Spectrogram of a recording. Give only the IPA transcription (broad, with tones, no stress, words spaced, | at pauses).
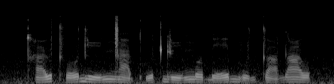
qʰɯː˩˥tʰo˩˥dyː˧˩˧ŋ͡ǀa˧˩˧ kʷʼe˩˥tɖyː˧˩˧ ŋʷɤ˧ɓeː˩˥ bu˧˩˧dto˧˩˧ dˤo˥˧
